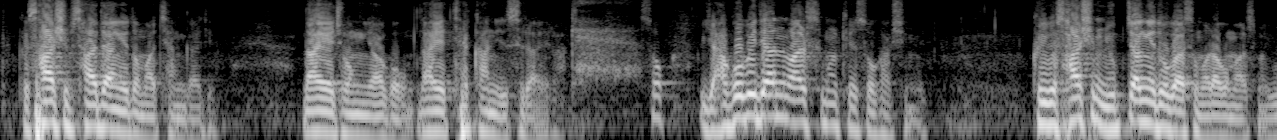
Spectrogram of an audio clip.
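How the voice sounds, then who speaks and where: Korean pastor preaching with emphatic rises. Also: male voice. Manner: reads scripture aloud, asks the congregation questions; emphatic, pitch rises sharply on stressed phrases. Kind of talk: sermon.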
